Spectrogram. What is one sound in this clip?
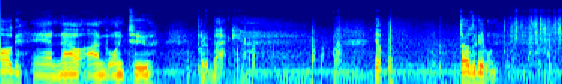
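A man speaks casually and close by.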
